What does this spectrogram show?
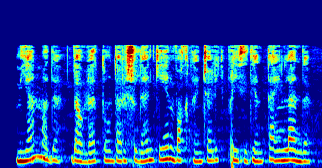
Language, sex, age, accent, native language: Uzbek, female, 19-29, Andijon, Uzbek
